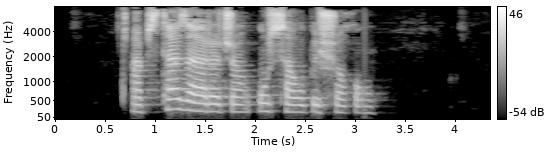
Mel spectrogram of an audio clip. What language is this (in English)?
Abkhazian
